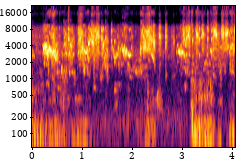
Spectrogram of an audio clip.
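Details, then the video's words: Several budgerigars, including a breeding pair, chatter in bursts of shrill chirps and scratchy squawks, with soft low rumbling beneath some phrases. "Cute Budgies Chirping Sounds"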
